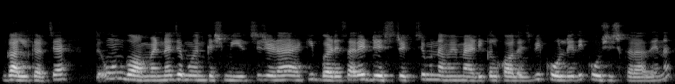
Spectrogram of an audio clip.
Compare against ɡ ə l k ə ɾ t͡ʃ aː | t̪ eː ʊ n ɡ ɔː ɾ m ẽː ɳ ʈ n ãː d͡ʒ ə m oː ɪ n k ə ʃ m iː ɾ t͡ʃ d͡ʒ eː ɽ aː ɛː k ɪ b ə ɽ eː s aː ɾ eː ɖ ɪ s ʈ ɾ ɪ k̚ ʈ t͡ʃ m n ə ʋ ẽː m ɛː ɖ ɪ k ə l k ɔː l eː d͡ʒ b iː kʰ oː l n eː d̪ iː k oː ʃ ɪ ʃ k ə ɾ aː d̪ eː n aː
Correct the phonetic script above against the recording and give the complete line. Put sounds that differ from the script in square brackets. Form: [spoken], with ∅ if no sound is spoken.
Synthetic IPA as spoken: ɡ ə l k ə ɾ t͡ʃ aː | t̪ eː ʊ n ɡ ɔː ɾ m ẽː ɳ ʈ n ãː d͡ʒ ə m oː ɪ n k ə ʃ m iː ɾ t͡ʃ d͡ʒ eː ɽ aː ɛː k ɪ b ə ɽ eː s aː ɾ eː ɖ ɪ s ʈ ɾ ɪ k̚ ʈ t͡ʃ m n ə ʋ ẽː m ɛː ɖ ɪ k ə l k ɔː l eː d͡ʒ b iː kʰ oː l n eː d̪ iː k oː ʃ ɪ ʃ k ə ɾ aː d̪ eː n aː

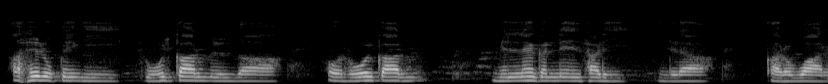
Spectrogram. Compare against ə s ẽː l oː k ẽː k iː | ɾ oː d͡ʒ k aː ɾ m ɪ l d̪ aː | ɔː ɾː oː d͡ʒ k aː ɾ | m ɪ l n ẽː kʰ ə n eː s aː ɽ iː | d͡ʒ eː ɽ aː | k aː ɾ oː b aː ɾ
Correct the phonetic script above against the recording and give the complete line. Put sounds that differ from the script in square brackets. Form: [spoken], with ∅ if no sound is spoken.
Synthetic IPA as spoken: ə s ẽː l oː k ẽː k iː | ɾ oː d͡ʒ k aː ɾ m ɪ l d̪ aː | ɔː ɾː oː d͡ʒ k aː ɾ | m ɪ l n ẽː [k] ə n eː s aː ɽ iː | d͡ʒ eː ɽ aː | k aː ɾ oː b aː ɾ

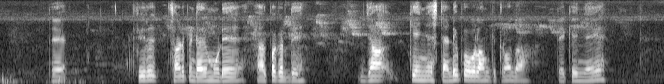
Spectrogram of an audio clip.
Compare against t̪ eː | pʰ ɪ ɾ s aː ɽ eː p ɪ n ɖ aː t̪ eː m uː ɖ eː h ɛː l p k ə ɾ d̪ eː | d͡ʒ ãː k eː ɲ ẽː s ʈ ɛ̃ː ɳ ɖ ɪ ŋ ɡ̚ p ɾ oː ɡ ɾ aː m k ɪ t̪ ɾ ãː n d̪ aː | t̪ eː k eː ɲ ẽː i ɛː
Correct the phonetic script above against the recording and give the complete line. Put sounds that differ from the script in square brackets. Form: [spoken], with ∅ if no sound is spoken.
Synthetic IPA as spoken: t̪ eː | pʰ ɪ ɾ s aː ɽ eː p ɪ [ɳ] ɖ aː [d̪] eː m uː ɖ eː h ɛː l p k ə ɾ d̪ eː | d͡ʒ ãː k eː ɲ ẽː s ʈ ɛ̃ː ɳ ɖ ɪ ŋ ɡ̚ p ɾ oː ɡ ɾ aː m k ɪ t̪ ɾ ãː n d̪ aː | t̪ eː k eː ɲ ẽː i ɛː

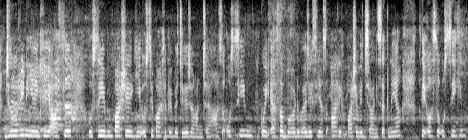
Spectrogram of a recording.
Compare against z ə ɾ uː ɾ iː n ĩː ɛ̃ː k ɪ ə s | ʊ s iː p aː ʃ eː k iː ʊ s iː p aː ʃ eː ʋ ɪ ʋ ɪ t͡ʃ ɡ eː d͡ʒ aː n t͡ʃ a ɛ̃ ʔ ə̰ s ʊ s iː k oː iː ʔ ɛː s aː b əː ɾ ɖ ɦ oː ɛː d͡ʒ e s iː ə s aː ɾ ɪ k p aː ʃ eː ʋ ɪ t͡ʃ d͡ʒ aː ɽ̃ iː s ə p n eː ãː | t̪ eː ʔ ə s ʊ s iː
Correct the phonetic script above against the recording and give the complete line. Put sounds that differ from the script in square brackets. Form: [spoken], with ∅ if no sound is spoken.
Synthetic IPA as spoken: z ə ɾ uː ɾ iː n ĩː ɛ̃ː k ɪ ə s | ʊ s iː p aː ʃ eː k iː ʊ s iː p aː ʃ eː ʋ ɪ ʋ ɪ t͡ʃ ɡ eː d͡ʒ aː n t͡ʃ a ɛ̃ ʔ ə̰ s ʊ s iː k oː iː ʔ ɛː s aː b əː ɾ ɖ ɦ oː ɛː d͡ʒ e s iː ə s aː ɾ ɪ k p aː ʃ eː ʋ ɪ t͡ʃ d͡ʒ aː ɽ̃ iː s ə [k] n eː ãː | t̪ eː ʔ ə s ʊ s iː

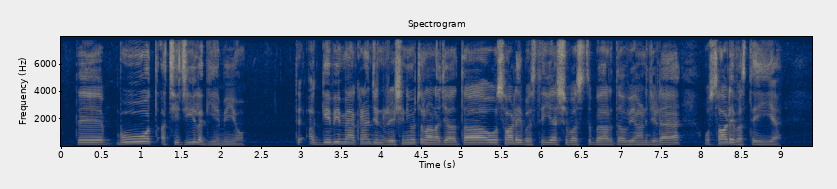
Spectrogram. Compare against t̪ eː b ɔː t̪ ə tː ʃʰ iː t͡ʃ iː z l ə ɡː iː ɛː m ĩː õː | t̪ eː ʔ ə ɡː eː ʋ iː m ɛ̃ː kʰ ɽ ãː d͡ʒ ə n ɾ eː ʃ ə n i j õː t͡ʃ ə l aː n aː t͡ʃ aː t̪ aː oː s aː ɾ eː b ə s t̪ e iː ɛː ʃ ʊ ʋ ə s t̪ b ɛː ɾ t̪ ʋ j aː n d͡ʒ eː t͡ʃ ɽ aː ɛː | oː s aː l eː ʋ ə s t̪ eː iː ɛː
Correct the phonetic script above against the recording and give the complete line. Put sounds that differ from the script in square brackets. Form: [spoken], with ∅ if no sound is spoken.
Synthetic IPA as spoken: t̪ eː b ɔː t̪ ə tː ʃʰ iː t͡ʃ iː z l ə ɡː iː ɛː m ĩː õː | t̪ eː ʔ ə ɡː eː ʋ iː m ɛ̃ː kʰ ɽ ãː d͡ʒ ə n ɾ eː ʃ ə n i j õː t͡ʃ ə l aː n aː t͡ʃ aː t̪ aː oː s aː [ɽ] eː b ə s t̪ e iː ɛː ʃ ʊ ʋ ə s t̪ b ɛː ɾ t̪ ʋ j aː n d͡ʒ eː [∅] ɽ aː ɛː | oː s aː [ɽ] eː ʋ ə s t̪ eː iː ɛː

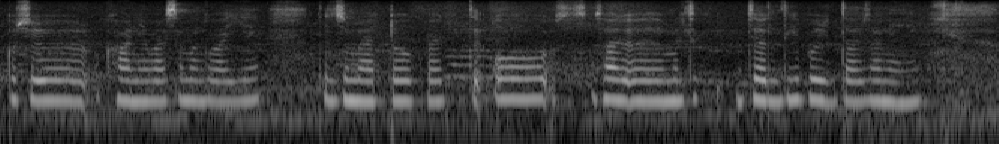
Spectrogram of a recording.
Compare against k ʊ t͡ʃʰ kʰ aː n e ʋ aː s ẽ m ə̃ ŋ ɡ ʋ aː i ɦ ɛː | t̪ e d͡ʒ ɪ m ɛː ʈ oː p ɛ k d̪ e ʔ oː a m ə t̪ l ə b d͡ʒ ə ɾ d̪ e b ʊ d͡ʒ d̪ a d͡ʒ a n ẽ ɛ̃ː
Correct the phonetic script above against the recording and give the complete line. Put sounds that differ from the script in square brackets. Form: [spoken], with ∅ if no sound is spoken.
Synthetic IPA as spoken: k ʊ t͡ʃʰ kʰ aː n e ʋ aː s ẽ m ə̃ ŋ ɡ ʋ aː i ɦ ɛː | t̪ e d͡ʒ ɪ m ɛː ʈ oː p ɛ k [t̪] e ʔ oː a m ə t̪ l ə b d͡ʒ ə [l] d̪ [i] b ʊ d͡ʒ d̪ a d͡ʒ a n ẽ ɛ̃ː

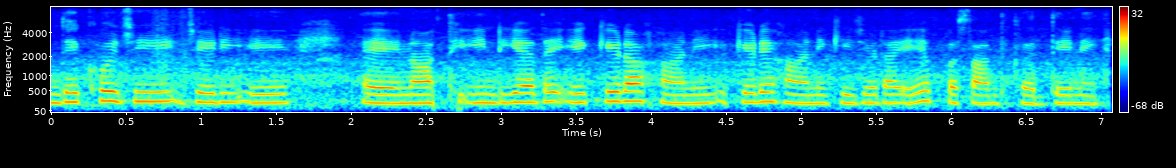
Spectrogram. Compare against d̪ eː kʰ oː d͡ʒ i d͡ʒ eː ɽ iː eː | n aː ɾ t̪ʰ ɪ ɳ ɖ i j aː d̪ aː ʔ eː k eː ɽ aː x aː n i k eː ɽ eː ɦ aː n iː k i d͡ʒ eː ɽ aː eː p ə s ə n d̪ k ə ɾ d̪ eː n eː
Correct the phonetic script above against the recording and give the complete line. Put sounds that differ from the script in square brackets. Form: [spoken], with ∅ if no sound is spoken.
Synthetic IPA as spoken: d̪ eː kʰ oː d͡ʒ [iː] d͡ʒ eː ɽ iː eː | n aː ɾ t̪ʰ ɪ ɳ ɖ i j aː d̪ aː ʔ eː k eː ɽ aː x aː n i k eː ɽ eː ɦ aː n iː k i d͡ʒ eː ɽ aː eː p ə s ə n d̪ k ə ɾ d̪ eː n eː

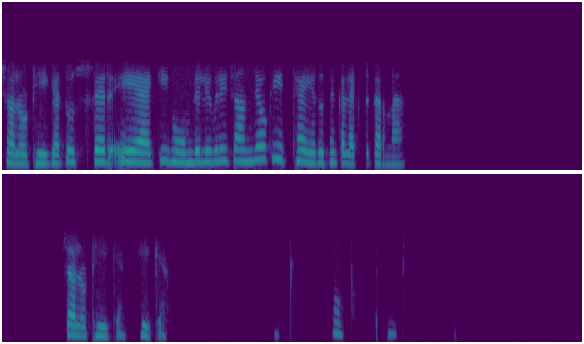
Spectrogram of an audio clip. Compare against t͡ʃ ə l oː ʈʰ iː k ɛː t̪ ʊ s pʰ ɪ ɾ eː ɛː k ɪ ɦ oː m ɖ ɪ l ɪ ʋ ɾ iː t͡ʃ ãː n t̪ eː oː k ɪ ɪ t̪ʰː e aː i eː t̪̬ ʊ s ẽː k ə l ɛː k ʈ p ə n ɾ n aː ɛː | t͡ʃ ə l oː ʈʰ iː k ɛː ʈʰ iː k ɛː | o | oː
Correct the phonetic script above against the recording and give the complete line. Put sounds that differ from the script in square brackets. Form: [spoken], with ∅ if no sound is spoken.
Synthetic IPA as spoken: t͡ʃ ə l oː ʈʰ iː k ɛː t̪ ʊ s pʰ ɪ ɾ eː ɛː k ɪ ɦ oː m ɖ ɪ l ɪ ʋ ɾ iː t͡ʃ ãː n [d̪] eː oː k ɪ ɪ t̪ʰː e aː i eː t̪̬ ʊ s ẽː k ə l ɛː k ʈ [k] ə [∅] ɾ n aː ɛː | t͡ʃ ə l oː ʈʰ iː k ɛː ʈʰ iː k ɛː | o | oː

